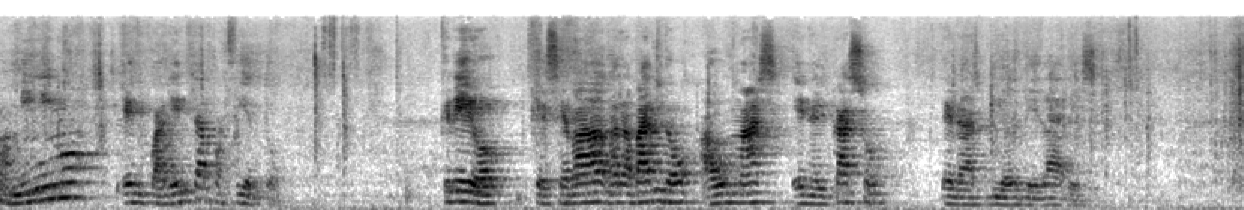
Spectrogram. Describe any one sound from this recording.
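An elderly woman reads out calmly into a microphone.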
